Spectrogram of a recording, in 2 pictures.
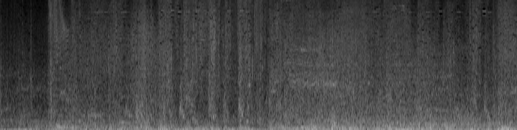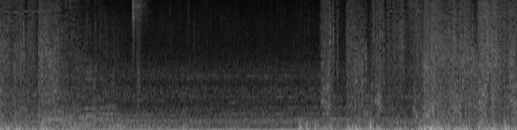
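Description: Weapons clash and magic blasts burst in a busy fight.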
